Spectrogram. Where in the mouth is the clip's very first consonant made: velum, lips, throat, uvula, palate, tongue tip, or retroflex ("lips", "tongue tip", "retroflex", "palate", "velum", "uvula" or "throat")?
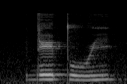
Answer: tongue tip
